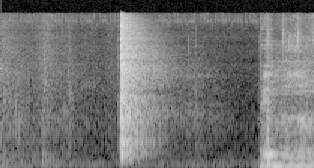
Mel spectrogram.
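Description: A single sharp crack a little under a second in, then hip-hop music with a heavy bass starts near the end.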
